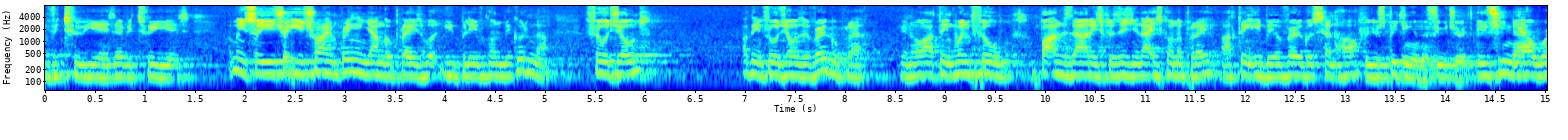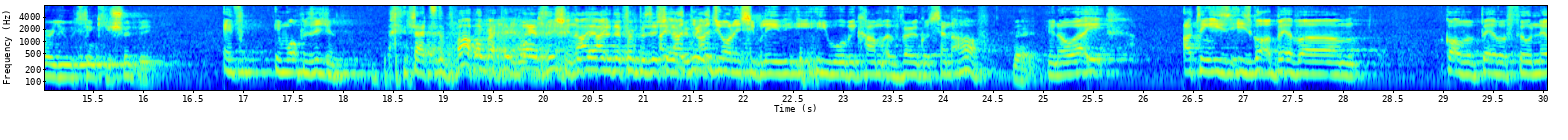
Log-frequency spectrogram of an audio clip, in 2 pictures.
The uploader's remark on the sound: Live from Manchester. Live from the National Football Museum.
